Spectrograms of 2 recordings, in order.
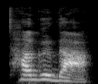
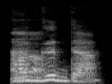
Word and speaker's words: Тағы да: So this, see this letter? Without this making it an F, this in Russian would be G. Oh. And this, that's like a lowercase B to you guys in an L or an I. This is actually one letter. And it's pronounced as U.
